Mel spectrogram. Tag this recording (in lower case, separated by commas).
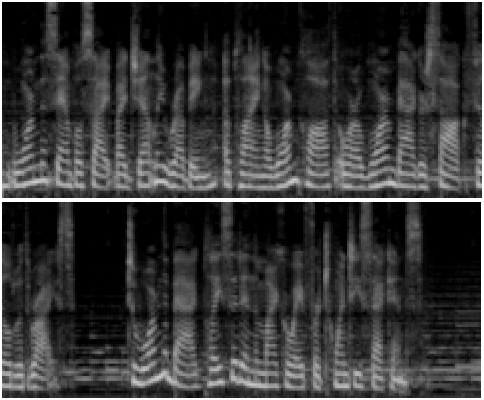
speech, music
